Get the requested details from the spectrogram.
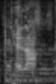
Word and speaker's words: panopticism: Um, just in the process of doing an essay on the topic of, I mean, an article on panoptic, panoptic. I can't pronounce that word right. Uh, pan- panopticism. Panopticism.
